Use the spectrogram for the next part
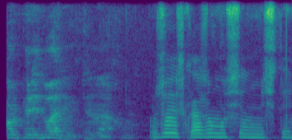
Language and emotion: Russian, neutral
